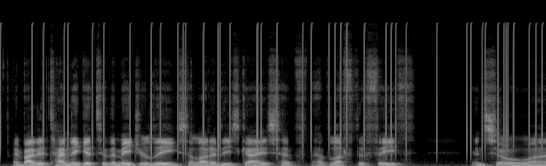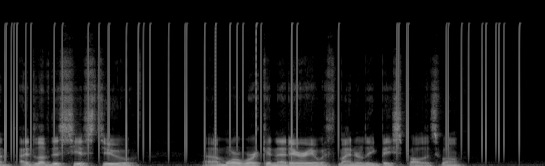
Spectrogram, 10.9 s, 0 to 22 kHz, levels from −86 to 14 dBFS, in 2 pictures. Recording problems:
crackle, like an old record; loud; 10 dB below the speech

